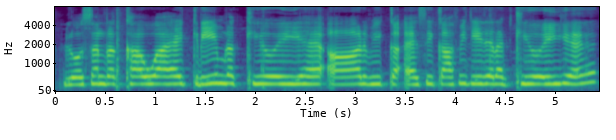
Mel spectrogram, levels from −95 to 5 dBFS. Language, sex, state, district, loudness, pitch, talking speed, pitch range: Hindi, female, Uttar Pradesh, Budaun, -13 LUFS, 265 Hz, 175 wpm, 260-270 Hz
